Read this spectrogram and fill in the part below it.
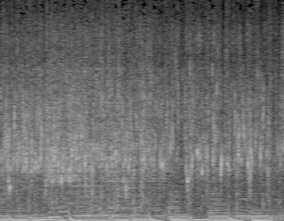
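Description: A cod fillet frying in hot oil gives a loud, dense, continuous crackle and bubble, with a low rumble underneath as the piece is flipped.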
